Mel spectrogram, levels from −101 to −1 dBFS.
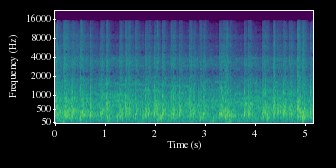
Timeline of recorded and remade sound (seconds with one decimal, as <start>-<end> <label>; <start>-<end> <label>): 0.0-5.2 recorded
